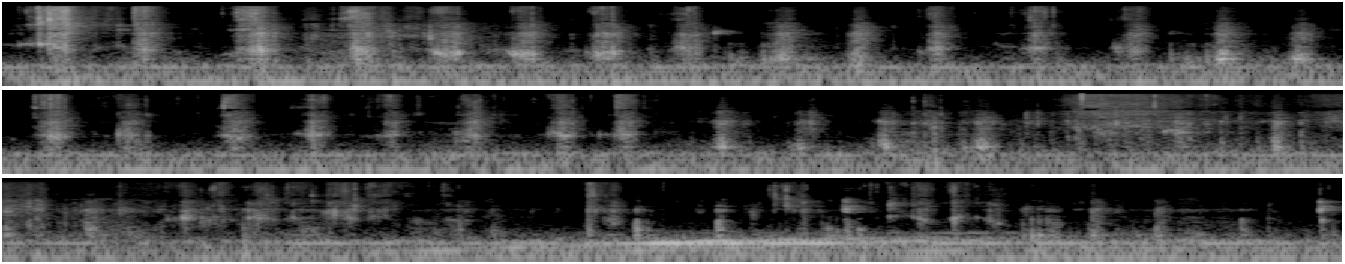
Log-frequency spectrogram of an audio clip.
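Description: A crunchy tortilla chip, the Paqui One Chip Challenge chip, being chewed close to the microphone: sharp crunches about two a second that die away over the first twelve seconds as the chip is ground down. A short hiss follows, then a low hum.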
